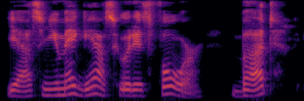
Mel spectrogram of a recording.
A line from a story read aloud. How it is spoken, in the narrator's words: in a deep tone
